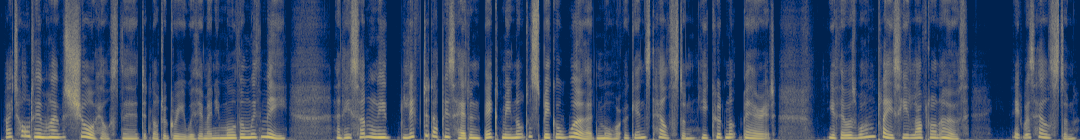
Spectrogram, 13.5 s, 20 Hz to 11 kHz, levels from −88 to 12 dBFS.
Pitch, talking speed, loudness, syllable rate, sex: 230 Hz, 235 wpm, -18 LUFS, 6.1 syllables/s, female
